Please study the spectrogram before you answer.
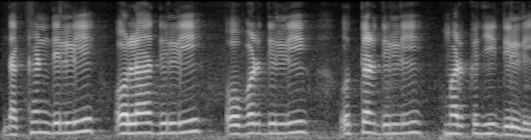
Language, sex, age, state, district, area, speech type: Sindhi, female, 60+, Delhi, South Delhi, urban, spontaneous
